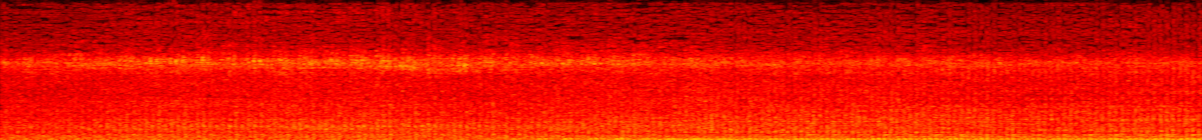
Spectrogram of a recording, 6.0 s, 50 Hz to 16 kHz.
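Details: 1991 Toyota pickup with swapped 1.9 L ALH TDI turbo diesel from a 2000 VW Jetta, first start; pump timing and IQ not yet adjusted. Even diesel clatter at steady idle, no misfire or stumble, speed constant; idling smoothly.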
